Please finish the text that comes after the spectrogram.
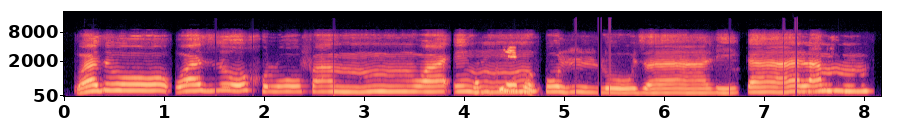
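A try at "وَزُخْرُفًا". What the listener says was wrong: Wazukhrufa, ada wakaf berhenti di situ ya Bu, ada wakaf seperti qala atau jim kecil itu berhenti deh. Wazukhrufa baru langsung.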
